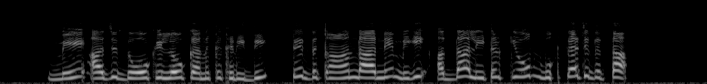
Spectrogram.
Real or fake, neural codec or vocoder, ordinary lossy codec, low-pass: real; none; none; 7.2 kHz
